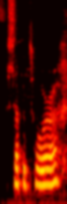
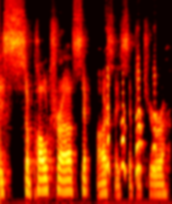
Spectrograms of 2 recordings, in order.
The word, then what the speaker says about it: Sepultura: probably since the 90s sapatora how do you say it Sepultura but from the frogs you can't some people say sepultra I say seventura too yeah raging debate back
